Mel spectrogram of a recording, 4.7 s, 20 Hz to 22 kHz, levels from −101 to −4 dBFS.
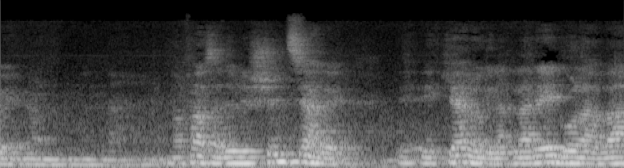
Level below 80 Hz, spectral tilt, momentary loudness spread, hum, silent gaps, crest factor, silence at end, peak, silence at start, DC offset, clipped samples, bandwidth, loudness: -48 dBFS; -8 dB/octave; 13 LU; none; none; 14 dB; 0 s; -14 dBFS; 0 s; under 0.1%; under 0.1%; 10.5 kHz; -28 LUFS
